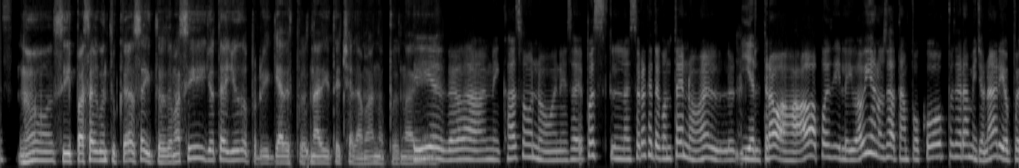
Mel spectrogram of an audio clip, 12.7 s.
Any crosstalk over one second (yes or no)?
no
